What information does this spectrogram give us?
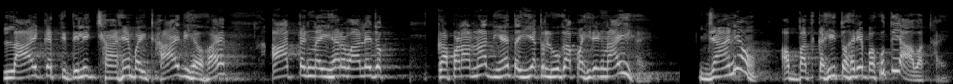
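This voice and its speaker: A woman voicing a sharp-tongued, nagging village wife in an Awadhi comedy cartoon, with an Awadhi accent. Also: very high voice, animated, a little slow, heavily acted. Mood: angry scolding. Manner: nagging, complaining.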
